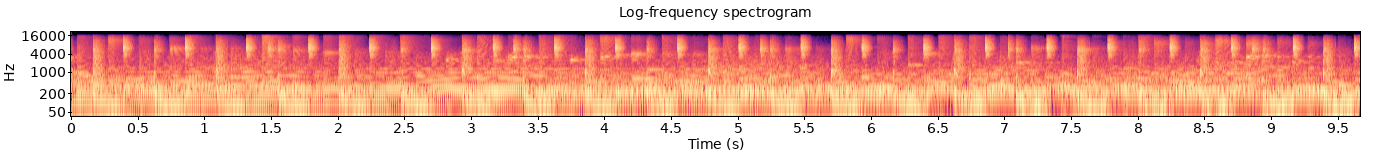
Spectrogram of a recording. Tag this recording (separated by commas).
Music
